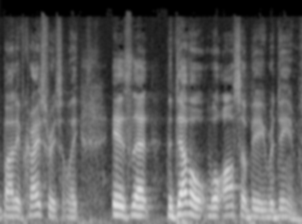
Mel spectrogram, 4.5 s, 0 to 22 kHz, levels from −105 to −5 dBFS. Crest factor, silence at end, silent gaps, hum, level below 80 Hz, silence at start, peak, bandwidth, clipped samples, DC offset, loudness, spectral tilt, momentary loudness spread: 18 dB; 0 s; none; none; -46 dBFS; 0 s; -6 dBFS; 17.5 kHz; under 0.1%; under 0.1%; -24 LUFS; -5.5 dB/octave; 14 LU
